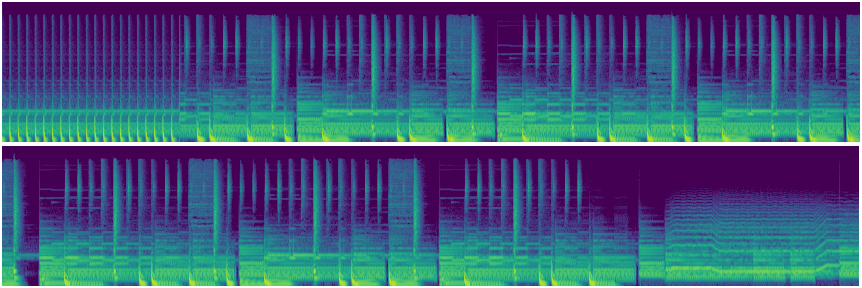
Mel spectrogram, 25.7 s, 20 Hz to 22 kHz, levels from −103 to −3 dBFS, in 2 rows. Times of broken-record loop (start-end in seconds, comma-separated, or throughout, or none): 0.00-2.67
